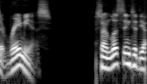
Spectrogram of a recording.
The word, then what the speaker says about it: Ramius: perspective he pronounces it ramius but when he pronounces it from the Russian perspective he pronounces it romius dude that's an awesome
